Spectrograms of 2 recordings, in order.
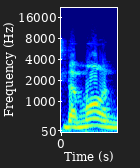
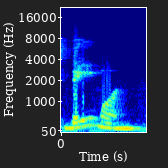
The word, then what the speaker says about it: Damon: like this actor uh the family name is damon but my daughter is not god that is daemon named matt damon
